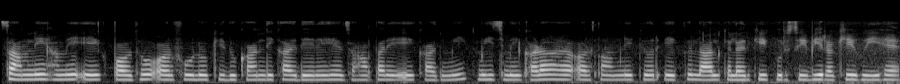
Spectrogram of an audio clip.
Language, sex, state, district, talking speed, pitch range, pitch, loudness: Hindi, female, Bihar, Begusarai, 220 wpm, 215-225 Hz, 220 Hz, -19 LUFS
